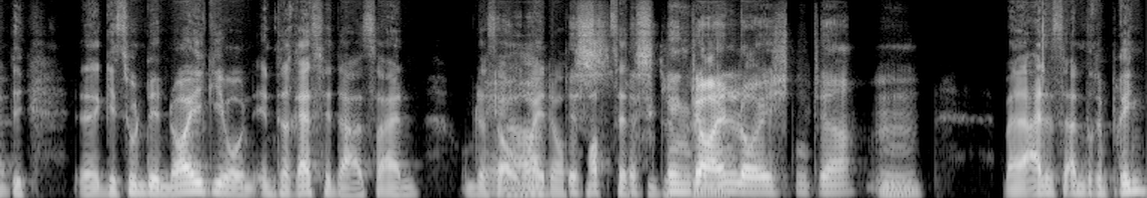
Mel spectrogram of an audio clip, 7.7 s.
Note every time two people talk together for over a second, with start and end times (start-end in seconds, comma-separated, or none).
3.2-4.9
